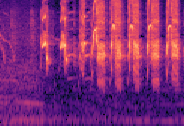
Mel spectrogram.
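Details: A female common myna gives a rapid string of harsh, buzzy squawks, about eight in two seconds, each rough note evenly spaced, over a faint low background hum.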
